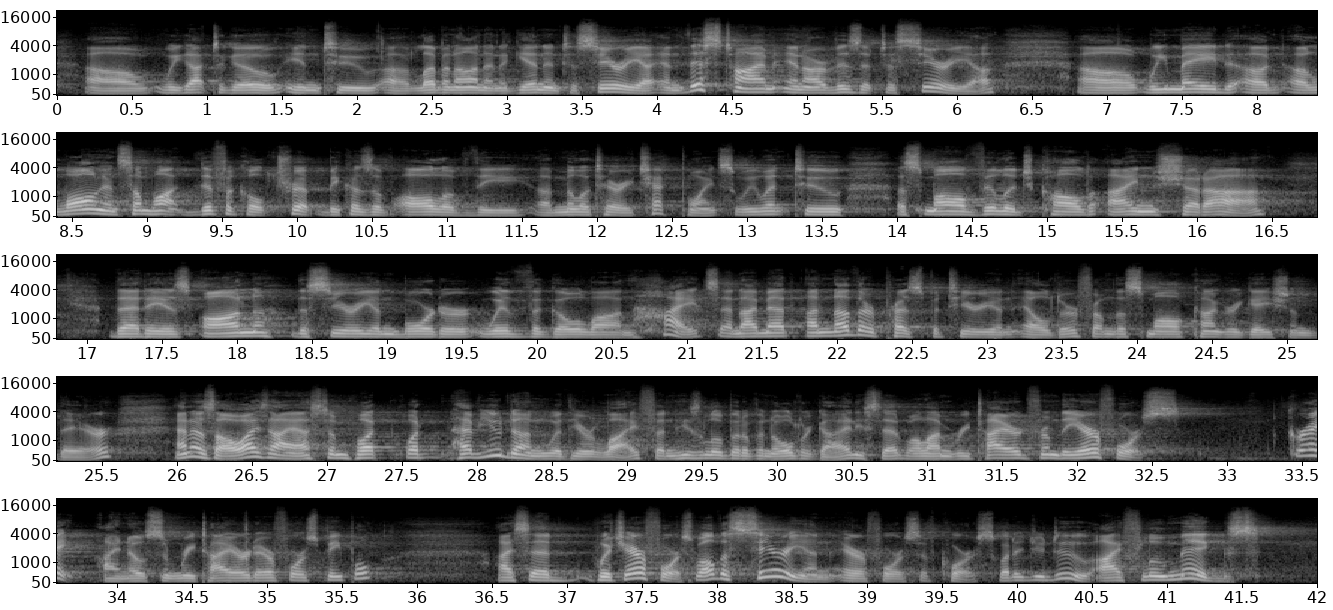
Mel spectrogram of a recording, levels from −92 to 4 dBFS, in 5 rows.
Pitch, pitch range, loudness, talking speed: 130 Hz, 125-150 Hz, -26 LUFS, 185 wpm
